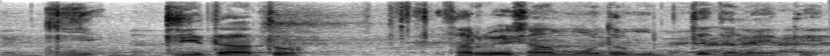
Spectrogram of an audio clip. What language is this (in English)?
Sanskrit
